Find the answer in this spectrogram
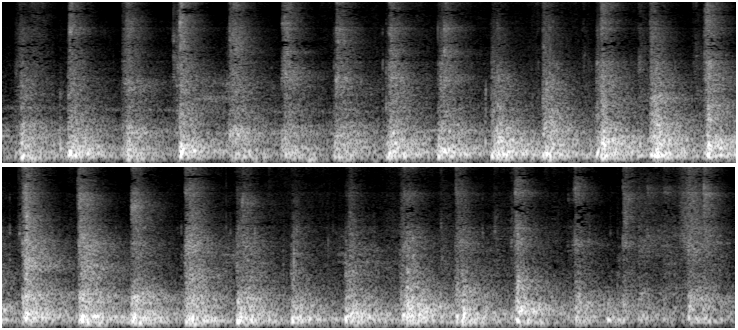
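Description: Honour guards' leather parade boots striking granite steps in a slow, even ceremonial march, about two footfalls a second, each echoing briefly in the stone passage.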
